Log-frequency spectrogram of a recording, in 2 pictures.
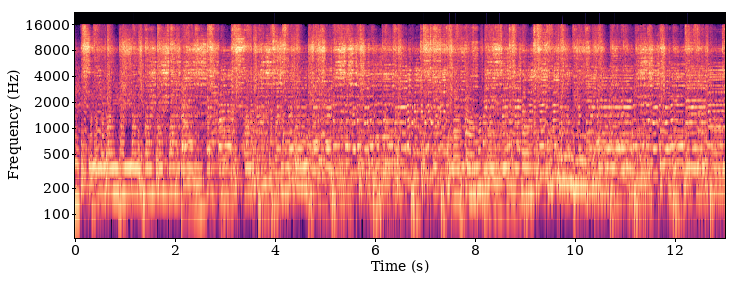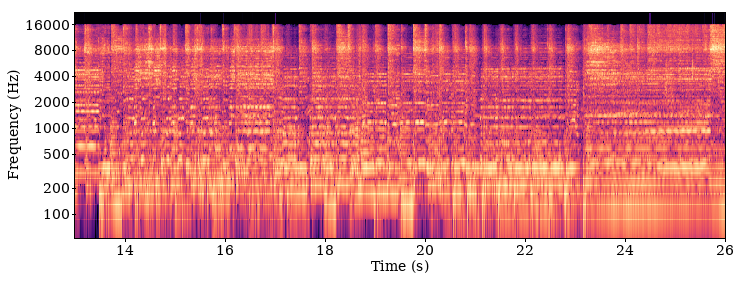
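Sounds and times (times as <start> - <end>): button accordion melody: 0.0 - 26.0
tuba bass line: 0.0 - 26.0.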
